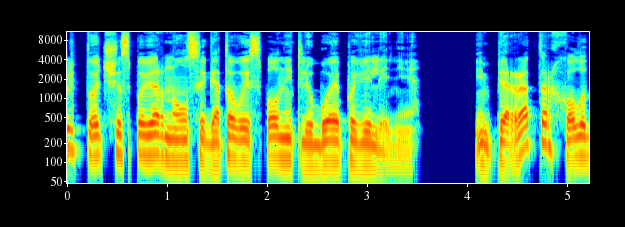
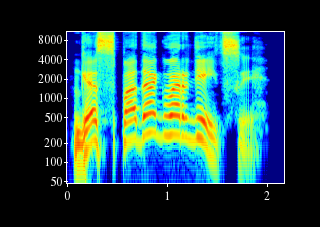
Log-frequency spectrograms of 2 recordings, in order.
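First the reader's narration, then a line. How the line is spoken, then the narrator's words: Shouted. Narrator (Russian): крикнул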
